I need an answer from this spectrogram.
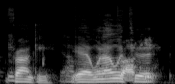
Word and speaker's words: Franchi: Frankie.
